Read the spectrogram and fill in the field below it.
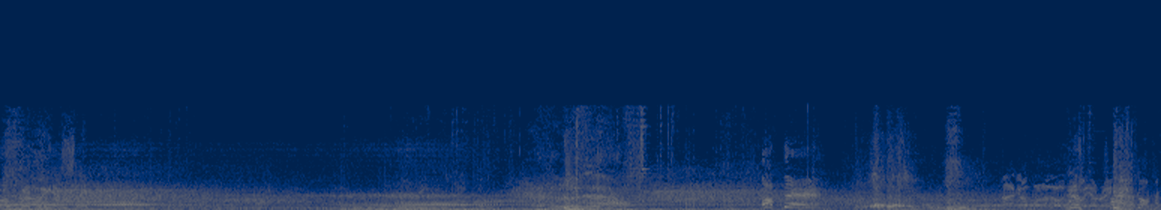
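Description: Wind howls steadily.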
